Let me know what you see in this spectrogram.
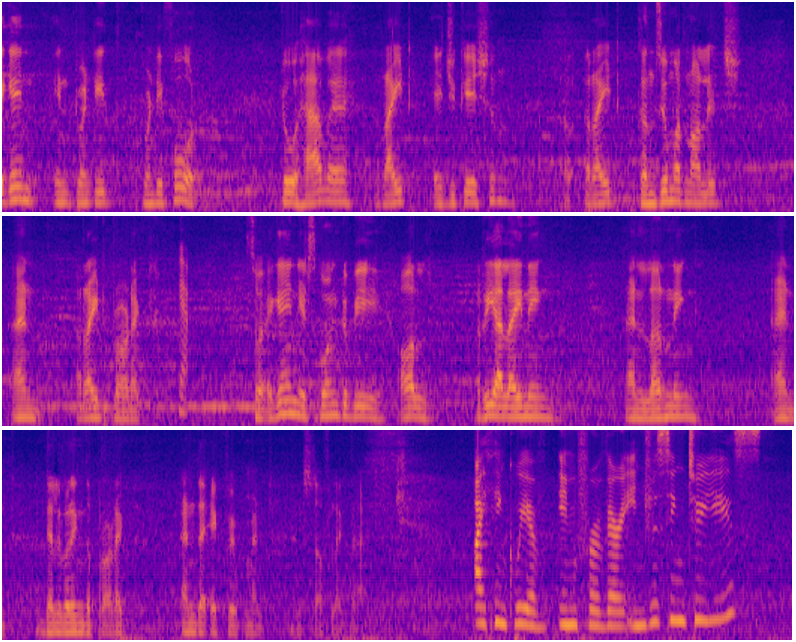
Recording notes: Live at WOC Dubai. Map It Forward and DXB Live is proud to present a selection of podcast episodes that were live-streamed from the show floor at World of Coffee Dubai 2024.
